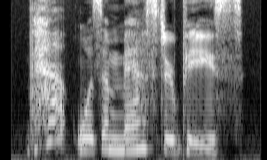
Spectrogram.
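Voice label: that was a masterpiece, female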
